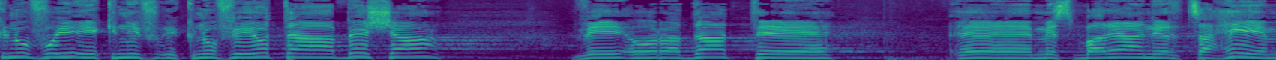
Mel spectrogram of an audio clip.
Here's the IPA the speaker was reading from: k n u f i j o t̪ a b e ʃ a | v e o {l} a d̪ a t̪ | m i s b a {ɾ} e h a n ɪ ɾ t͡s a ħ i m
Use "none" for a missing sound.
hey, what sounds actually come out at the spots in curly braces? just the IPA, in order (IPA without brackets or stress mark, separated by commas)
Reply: ɾ, ɾ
